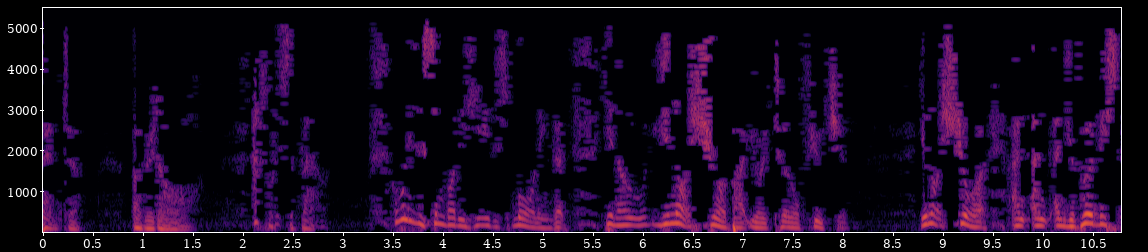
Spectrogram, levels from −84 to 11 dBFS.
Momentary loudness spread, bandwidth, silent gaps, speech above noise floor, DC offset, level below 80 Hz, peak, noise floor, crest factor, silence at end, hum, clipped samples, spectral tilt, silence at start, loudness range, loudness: 15 LU; 5.4 kHz; none; 33 dB; under 0.1%; -54 dBFS; -18 dBFS; -69 dBFS; 20 dB; 0 s; none; under 0.1%; -5.5 dB/octave; 0 s; 5 LU; -37 LUFS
